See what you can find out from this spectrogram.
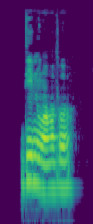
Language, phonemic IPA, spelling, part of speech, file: Italian, /di ˈnwɔ.vo/, di nuovo, adverb / interjection, LL-Q652 (ita)-di nuovo.wav
- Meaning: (adverb) again, anew; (interjection) goodbye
